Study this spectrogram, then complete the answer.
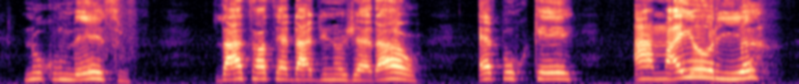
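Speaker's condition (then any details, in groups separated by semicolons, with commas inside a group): Cerebral palsy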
